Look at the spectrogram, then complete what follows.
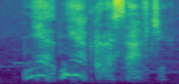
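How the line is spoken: Cooing female voice. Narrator (Russian): заворковала она

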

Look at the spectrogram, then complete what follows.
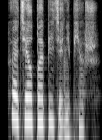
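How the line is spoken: Sleepy voice. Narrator (Russian): сонным голосом продолжает она

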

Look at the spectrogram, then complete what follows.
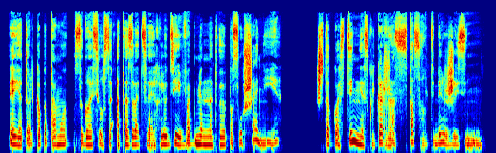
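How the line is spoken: Through gritted teeth. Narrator (Russian): процедил Грегор

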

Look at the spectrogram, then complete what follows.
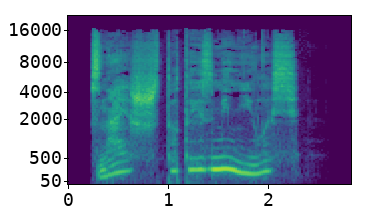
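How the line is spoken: Quiet. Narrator (Russian): тихо сказала она

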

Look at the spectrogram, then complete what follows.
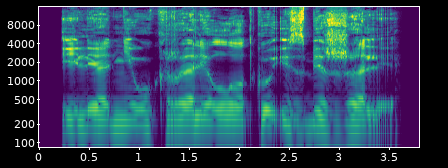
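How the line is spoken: Growled. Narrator (Russian): прорычал король Скорбь

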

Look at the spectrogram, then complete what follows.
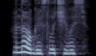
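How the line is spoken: Sighing. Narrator (Russian): вздохнула я

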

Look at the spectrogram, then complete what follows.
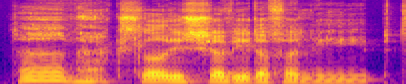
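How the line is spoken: Sighing. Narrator (German): seufzt die schwarze Hermine

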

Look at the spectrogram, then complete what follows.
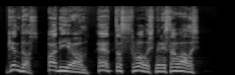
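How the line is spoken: Yelling. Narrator (Russian): как они на меня орали

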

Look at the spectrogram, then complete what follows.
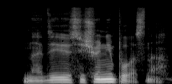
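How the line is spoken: Silent inner muttering. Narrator (Russian): мысленно пробормотал я

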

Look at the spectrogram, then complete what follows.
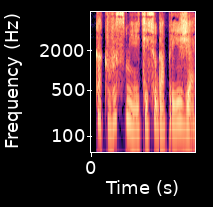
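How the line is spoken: Hiss through clenched teeth. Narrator (Russian): сквозь зубы прошипела я

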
